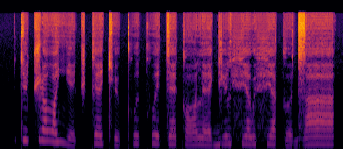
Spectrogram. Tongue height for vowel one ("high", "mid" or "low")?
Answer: high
